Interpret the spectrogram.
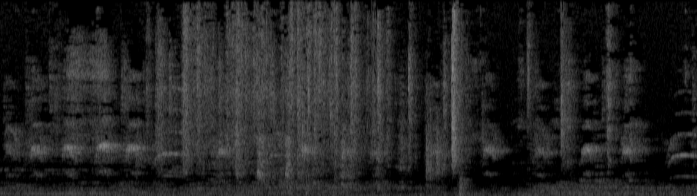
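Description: Small birds chirping in short high notes, with a few faint clicks and taps.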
